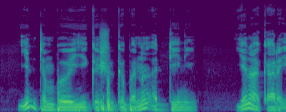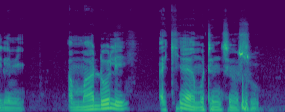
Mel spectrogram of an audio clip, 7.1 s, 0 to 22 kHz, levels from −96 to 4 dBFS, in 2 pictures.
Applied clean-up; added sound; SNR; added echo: none; none; none; none.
